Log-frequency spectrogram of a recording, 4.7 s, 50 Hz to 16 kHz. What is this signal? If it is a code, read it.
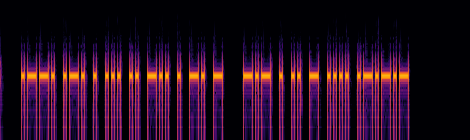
Morse code, heard as a keyed tone, about 40 wpm, 700 Hz. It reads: PRESIDENT KEITH.
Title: A Sound Of Thunder 40wpm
